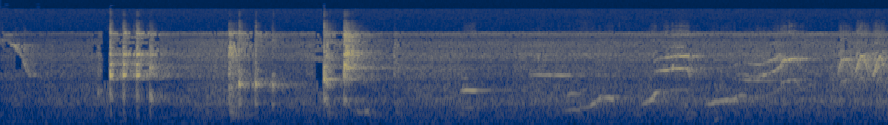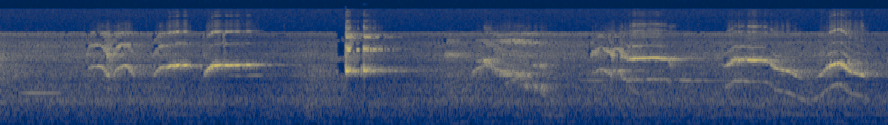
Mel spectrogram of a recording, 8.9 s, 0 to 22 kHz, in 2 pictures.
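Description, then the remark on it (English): A tui calls, mixing sharp knocking clicks at the start with bright, chime-like whistles and warbling swoops that continue in a varied, unbroken string. “That is straight up an R2-D2 sounding bird.”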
